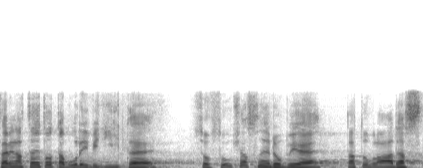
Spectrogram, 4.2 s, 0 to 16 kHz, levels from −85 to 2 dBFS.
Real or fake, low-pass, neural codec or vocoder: fake; 7.2 kHz; codec, 16 kHz, 4 kbps, X-Codec, HuBERT features, trained on balanced general audio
